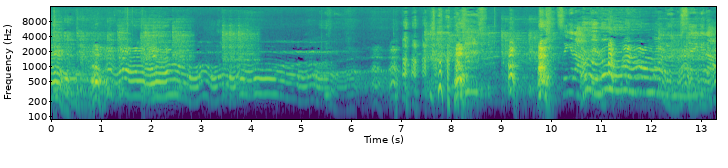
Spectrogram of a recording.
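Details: Dog singing to its owner's piano playing: sustained wobbling howls at first, then choppy short yelping bursts, ending in a long smooth howl, with piano-like tones faintly underneath.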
